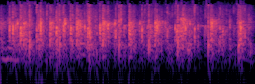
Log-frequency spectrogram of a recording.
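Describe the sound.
An audience applauding to welcome a speaker to a lunch talk: dense, brisk, continuous clapping from many hands, steady and fairly loud throughout.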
